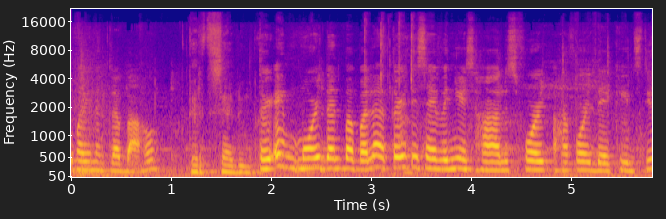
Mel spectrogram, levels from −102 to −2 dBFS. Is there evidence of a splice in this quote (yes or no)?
no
